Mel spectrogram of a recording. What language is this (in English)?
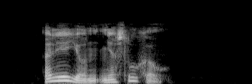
Belarusian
